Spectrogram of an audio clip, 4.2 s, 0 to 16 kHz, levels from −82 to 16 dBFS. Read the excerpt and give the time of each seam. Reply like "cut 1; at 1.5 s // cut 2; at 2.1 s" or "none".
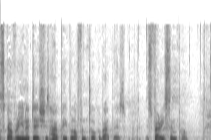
none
